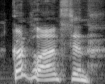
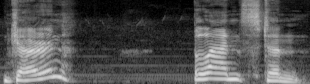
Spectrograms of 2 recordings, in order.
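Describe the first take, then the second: First: The name is said at normal speed. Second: The name is said slowly and drawn out.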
